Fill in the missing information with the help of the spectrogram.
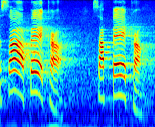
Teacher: a palavra sapeca, a sílaba tônica é a penúltima.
